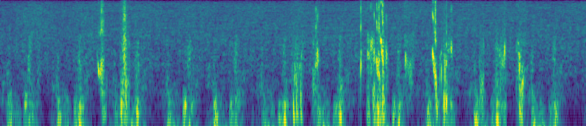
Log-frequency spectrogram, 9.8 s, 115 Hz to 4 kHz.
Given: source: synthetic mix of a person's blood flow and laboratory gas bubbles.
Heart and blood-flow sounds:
Doppler ultrasound of blood flow; precordium
1.60-1.78 s: bubbles
1.98-2.17 s: bubbles
4.84-5.06 s: bubbles
5.19-5.34 s: bubbles
5.96-6.05 s: bubbles
6.09-6.47 s: bubbles
6.71-6.90 s: bubbles
7.16-7.55 s: bubbles
7.97-8.07 s: bubbles
8.24-8.44 s: bubbles
8.59-8.75 s: bubbles
From the record:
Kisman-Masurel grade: 233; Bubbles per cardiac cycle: several, 3 to 8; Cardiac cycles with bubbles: 50 to 99%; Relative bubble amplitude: loud (0.450 to 0.775); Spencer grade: 3 (all of the cardiac periods contain showers or single bubble signals, but not dominating or overriding the cardiac motion signals); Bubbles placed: only in the low amplitude regions of the cardiac cycle

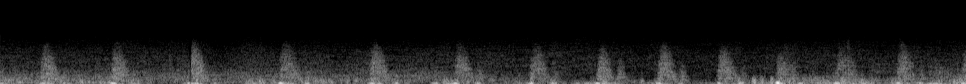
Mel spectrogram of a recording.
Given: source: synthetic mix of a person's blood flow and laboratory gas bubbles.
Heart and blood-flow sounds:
Doppler ultrasound of blood flow; subclavian vein
no bubbles
From the record:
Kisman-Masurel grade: 000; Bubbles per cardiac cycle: 0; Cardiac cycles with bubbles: 0%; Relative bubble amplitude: no bubbles discernible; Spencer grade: 0 (complete lack of bubble signals)

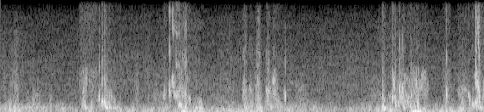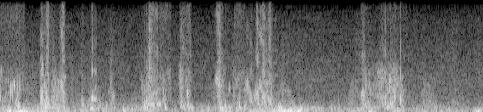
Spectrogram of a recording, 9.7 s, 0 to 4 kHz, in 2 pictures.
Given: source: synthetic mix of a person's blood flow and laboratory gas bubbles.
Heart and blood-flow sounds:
Doppler ultrasound of blood flow; subclavian vein
0.79-1.21 s: bubbles
1.63-2.04 s: bubbles
2.42-2.89 s: bubbles
3.78-4.29 s: bubbles
4.42-4.50 s: bubbles
4.58-5.08 s: bubbles
5.24-5.52 s: bubbles
5.64-6.00 s: bubbles
6.25-6.55 s: bubbles
6.62-6.75 s: bubbles
6.98-7.16 s: bubbles
7.18-7.59 s: bubbles
8.44-8.90 s: bubbles
From the record:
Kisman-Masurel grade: 232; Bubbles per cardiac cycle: several, 3 to 8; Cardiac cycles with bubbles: 50 to 99%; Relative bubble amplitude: moderate (0.250 to 0.450); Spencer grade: 3 (all of the cardiac periods contain showers or single bubble signals, but not dominating or overriding the cardiac motion signals); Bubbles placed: anywhere in the cardiac cycle

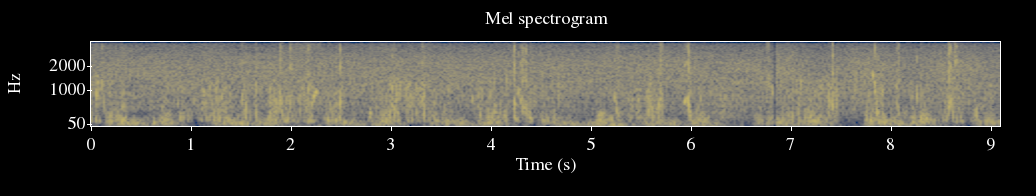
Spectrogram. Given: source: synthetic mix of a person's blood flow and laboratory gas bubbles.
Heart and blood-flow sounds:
Doppler ultrasound of blood flow; precordium
0.00-0.39 s: bubbles
0.65-0.76 s: bubbles
0.84-1.70 s: bubbles
1.78-2.55 s: bubbles
2.75-3.42 s: bubbles
3.52-3.58 s: bubbles
3.78-4.49 s: bubbles
4.54-4.62 s: bubbles
5.15-5.32 s: bubbles
5.57-5.75 s: bubbles
5.90-6.11 s: bubbles
6.74-6.79 s: bubbles
6.91-7.52 s: bubbles
7.61-7.67 s: bubbles
7.79-7.89 s: bubbles
8.03-8.12 s: bubbles
8.22-8.95 s: bubbles
From the record:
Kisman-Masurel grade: 332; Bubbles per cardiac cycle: rolling drumbeat, 9 or more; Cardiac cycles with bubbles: 50 to 99%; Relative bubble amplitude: moderate (0.250 to 0.450); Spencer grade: 3 (all of the cardiac periods contain showers or single bubble signals, but not dominating or overriding the cardiac motion signals); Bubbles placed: anywhere in the cardiac cycle

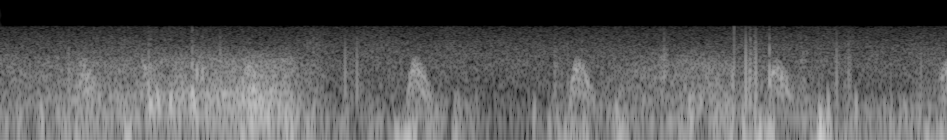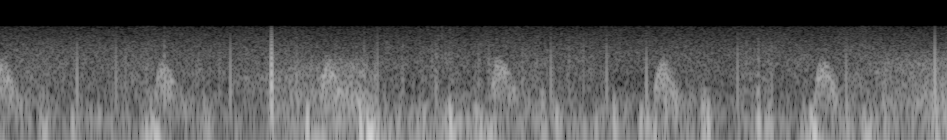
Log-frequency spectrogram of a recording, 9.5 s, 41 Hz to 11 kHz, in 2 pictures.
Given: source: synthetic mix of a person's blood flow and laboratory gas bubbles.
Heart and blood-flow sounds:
Doppler ultrasound of blood flow; subclavian vein
0.70-1.05 s: bubbles
From the record:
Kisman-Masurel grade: 211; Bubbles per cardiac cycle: several, 3 to 8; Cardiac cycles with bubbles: 1 to 10%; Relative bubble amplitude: barely perceptible (0.100 to 0.250); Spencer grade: 1 (occasional bubble signal discernible with the cardiac motion signal, with majority of cardiac periods free of bubbles); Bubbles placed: anywhere in the cardiac cycle

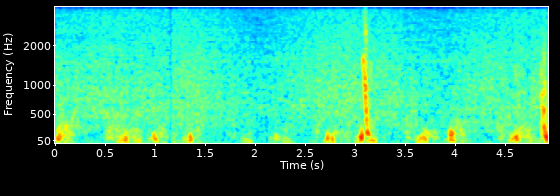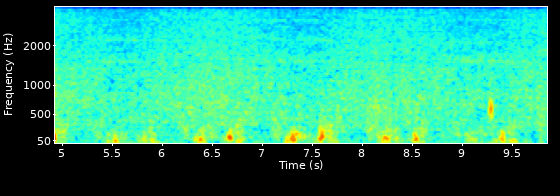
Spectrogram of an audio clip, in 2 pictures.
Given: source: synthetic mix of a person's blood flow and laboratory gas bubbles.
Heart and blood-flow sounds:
Doppler ultrasound of blood flow; precordium
3.06-3.18 s: bubbles
4.82-4.96 s: bubbles
9.26-9.33 s: bubbles
From the record:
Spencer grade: 2 (many but less than half of the cardiac periods contain bubble signals, singularly or in groups); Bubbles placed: anywhere in the cardiac cycle

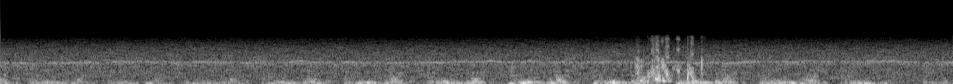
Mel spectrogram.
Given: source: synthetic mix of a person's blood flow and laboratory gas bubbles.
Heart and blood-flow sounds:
Doppler ultrasound of blood flow; precordium
6.33-6.81 s: bubbles
6.84-7.06 s: bubbles
From the record:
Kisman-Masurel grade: 213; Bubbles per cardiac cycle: several, 3 to 8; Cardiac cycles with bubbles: 1 to 10%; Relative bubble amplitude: loud (0.450 to 0.775); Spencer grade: 1 (occasional bubble signal discernible with the cardiac motion signal, with majority of cardiac periods free of bubbles); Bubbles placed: anywhere in the cardiac cycle

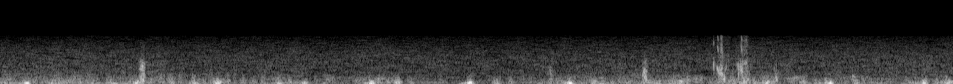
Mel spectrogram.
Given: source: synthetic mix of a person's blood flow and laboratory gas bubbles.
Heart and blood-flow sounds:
Doppler ultrasound of blood flow; subclavian vein
7.11-7.52 s: bubbles
7.74-7.80 s: bubbles
From the record:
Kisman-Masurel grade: 211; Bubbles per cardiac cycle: several, 3 to 8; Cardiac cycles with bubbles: 1 to 10%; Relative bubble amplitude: barely perceptible (0.100 to 0.250); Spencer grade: 1 (occasional bubble signal discernible with the cardiac motion signal, with majority of cardiac periods free of bubbles); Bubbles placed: anywhere in the cardiac cycle

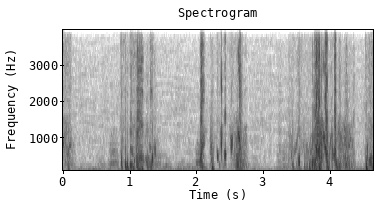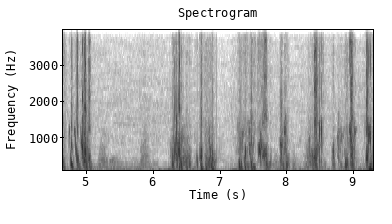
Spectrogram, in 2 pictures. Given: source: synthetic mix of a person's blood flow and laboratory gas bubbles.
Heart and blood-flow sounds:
Doppler ultrasound of blood flow; subclavian vein
0.00-0.13 s: bubbles
0.85-1.40 s: bubbles
2.03-2.15 s: bubbles
2.20-2.76 s: bubbles
3.38-4.38 s: bubbles
4.54-5.09 s: bubbles
6.26-6.58 s: bubbles
6.62-6.96 s: bubbles
7.26-7.78 s: bubbles
7.89-8.06 s: bubbles
8.32-8.56 s: bubbles
8.68-9.05 s: bubbles
9.16-9.31 s: bubbles
From the record:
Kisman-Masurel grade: 332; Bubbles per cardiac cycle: rolling drumbeat, 9 or more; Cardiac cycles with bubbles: 50 to 99%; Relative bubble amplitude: moderate (0.250 to 0.450); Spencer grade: 3 (all of the cardiac periods contain showers or single bubble signals, but not dominating or overriding the cardiac motion signals); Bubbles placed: anywhere in the cardiac cycle

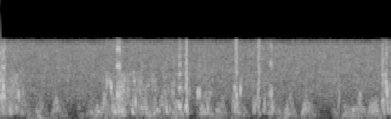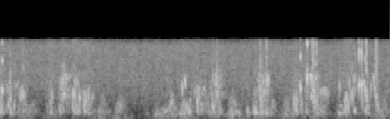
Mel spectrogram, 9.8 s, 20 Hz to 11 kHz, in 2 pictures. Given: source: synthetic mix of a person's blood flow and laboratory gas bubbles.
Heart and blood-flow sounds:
Doppler ultrasound of blood flow; precordium
0.00-0.38 s: bubbles
1.30-1.97 s: bubbles
2.04-2.42 s: bubbles
2.45-2.69 s: bubbles
2.89-3.04 s: bubbles
3.15-3.53 s: bubbles
4.76-5.29 s: bubbles
5.45-6.08 s: bubbles
7.13-7.70 s: bubbles
7.96-8.29 s: bubbles
8.53-9.02 s: bubbles
9.10-9.68 s: bubbles
From the record:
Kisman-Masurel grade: 333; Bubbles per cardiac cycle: rolling drumbeat, 9 or more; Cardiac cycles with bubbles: 50 to 99%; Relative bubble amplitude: loud (0.450 to 0.775); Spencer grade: 3 (all of the cardiac periods contain showers or single bubble signals, but not dominating or overriding the cardiac motion signals); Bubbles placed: anywhere in the cardiac cycle

